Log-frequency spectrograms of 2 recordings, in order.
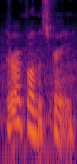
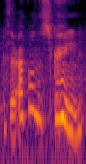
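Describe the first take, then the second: First: Said in the usual way. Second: Higher and louder, breezy whatever-happens tone; emphatic shrug. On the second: Real, not acted. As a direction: toss it off playfully, pitched up and punched out. Shrugging off uncertain screen edits.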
